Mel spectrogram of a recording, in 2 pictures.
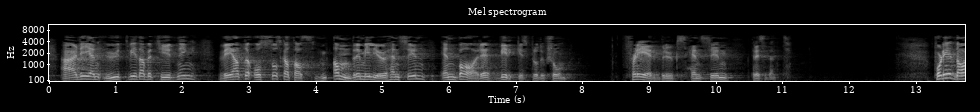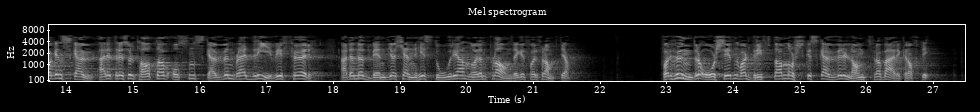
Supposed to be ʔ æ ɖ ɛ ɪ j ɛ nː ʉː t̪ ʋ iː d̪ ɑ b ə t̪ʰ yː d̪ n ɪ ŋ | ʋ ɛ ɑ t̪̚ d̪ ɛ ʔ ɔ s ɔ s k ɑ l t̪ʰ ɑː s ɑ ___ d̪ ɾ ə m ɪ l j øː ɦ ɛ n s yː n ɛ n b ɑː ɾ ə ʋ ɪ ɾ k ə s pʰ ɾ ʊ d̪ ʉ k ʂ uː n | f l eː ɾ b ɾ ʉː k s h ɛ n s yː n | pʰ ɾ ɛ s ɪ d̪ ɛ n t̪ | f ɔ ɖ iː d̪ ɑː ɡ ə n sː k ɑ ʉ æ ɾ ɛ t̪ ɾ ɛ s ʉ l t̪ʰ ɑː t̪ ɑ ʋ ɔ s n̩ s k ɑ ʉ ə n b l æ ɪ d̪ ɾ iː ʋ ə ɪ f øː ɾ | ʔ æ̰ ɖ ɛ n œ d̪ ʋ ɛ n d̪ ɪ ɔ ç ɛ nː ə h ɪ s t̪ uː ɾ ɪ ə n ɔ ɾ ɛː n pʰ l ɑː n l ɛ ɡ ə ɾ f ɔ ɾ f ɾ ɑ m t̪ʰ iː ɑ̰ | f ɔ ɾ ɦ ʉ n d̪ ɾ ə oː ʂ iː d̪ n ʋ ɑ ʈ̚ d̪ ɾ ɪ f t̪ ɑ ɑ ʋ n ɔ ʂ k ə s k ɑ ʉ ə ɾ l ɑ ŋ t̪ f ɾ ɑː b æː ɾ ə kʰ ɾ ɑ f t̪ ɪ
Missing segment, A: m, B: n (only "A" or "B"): B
